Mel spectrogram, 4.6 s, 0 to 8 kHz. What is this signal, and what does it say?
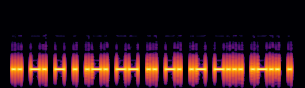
Morse code, heard as a keyed tone, about 27 wpm, 650 Hz. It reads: INTERMINABLE
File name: Book One / 17-Chapter 17 - 26 WPM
